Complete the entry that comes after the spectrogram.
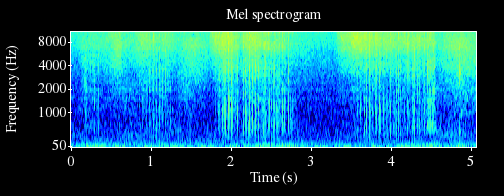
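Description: Long painted nails and a thin wooden stick scratch a black, perforated stretch-knit synthetic sleeve on a raised arm. The result is a quiet, continuous rasping hiss that swells into brighter, stronger scratching strokes and then eases back, over a low, soft rumble.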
